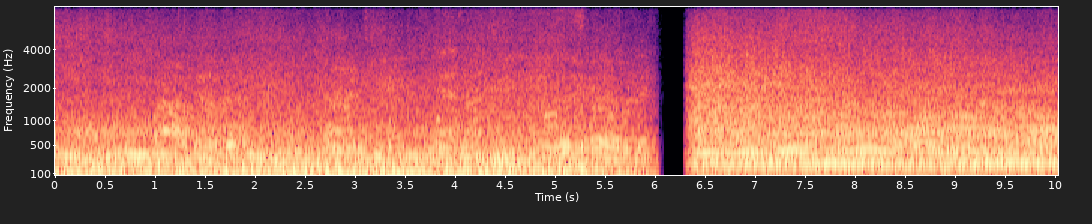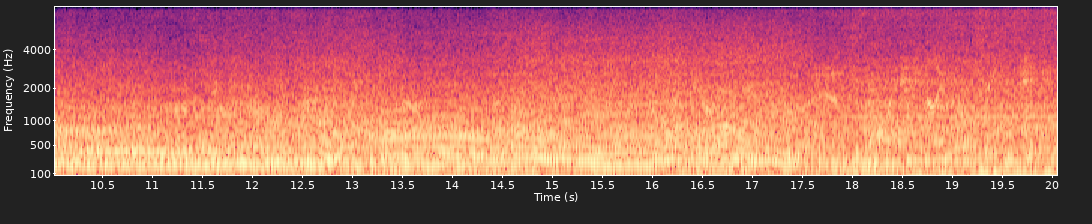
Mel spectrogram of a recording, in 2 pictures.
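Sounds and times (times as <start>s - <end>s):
engine revving: 6.3s - 20.0s
car engines idling: 9.6s - 20.0s.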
